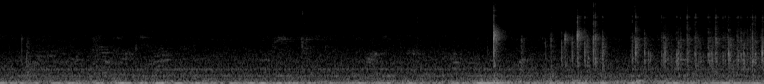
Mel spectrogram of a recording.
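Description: Steady typing on an NZXT Function MiniTKL mechanical keyboard with tape layered on the circuit board, soft muffled key clacks over a constant background hum, growing a little sharper toward the end.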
